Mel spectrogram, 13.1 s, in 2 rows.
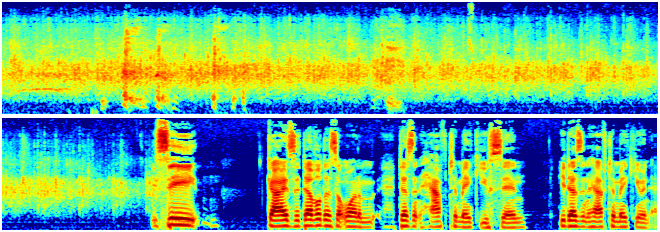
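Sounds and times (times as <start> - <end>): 
cheers and voices: 0.0 - 0.9
audience applause: 0.0 - 8.4
speech: 1.0 - 2.7, 3.9 - 4.3, 8.1 - 8.6, 9.2 - 13.1.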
